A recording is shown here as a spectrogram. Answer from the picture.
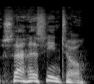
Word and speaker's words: San Jacinto: Is it pronounced Mount San Jacinto? San Jacinto? Oh, San Jacinto. San Jacinto. Okay. Well, that's another pronunciation.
